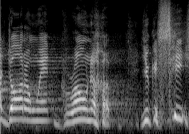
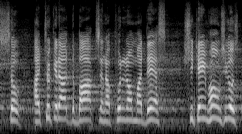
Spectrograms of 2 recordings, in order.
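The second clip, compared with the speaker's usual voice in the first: ordinary talk, nothing marked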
